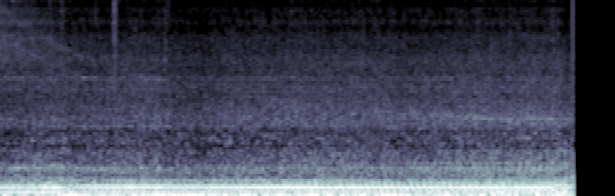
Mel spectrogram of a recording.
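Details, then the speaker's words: Blue boosted car driven home in the evening after a misfire was fixed that day, boost controller turned up a little: a deep, even drone pulls steadily under load over road rumble with no stumbles or popping. Normal running under boost. "so now I can turn the boost up on the car, and that'll be in another episode. For now, just enjoy me screwing off with the controller turned up a little bit on my way home that evening."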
